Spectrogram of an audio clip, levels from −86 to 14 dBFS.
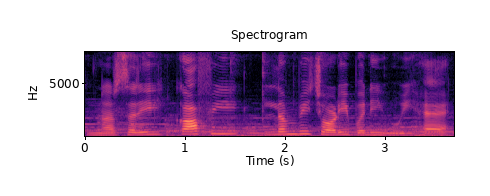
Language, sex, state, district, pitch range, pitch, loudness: Hindi, female, Jharkhand, Ranchi, 170-245 Hz, 205 Hz, -22 LUFS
